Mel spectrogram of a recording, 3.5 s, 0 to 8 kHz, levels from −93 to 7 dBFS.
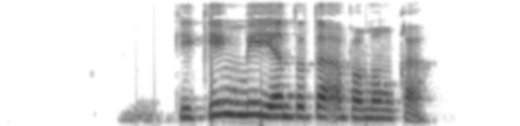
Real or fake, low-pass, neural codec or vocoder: real; 7.2 kHz; none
